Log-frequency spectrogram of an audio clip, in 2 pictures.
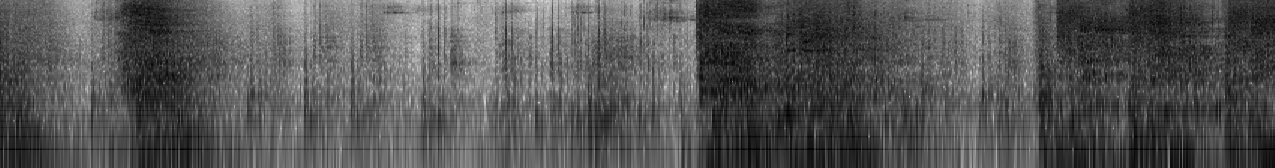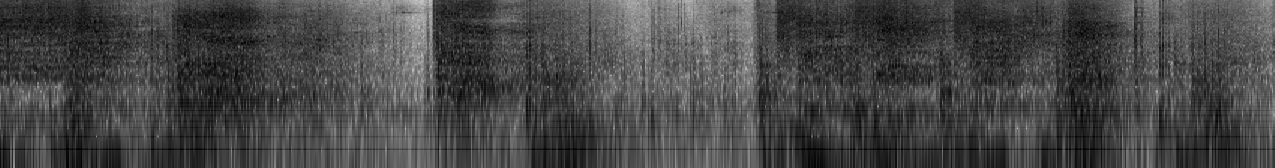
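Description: A large beast snarls and roars.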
